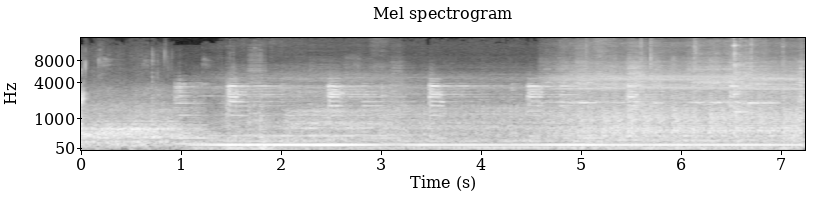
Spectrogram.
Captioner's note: plane engine roaring; gentle music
